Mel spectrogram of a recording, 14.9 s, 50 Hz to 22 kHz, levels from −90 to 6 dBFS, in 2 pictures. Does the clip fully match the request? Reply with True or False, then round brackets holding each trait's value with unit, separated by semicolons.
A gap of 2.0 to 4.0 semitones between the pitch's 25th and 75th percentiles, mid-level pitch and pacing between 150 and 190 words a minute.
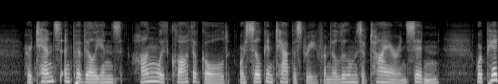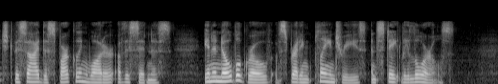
True (3.3 semitones; 160 Hz; 155 wpm)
